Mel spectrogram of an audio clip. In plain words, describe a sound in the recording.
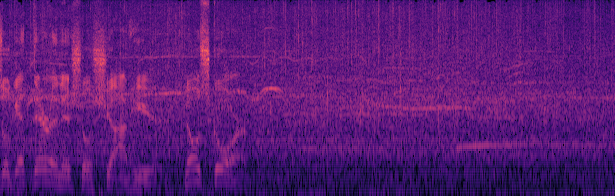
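A large crowd cheers and claps in a stadium.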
